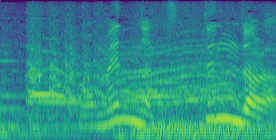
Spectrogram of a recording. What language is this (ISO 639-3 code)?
jpn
